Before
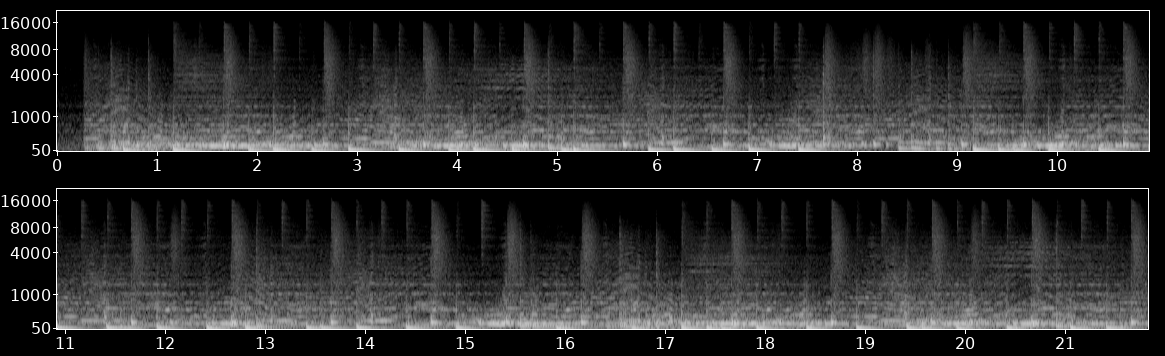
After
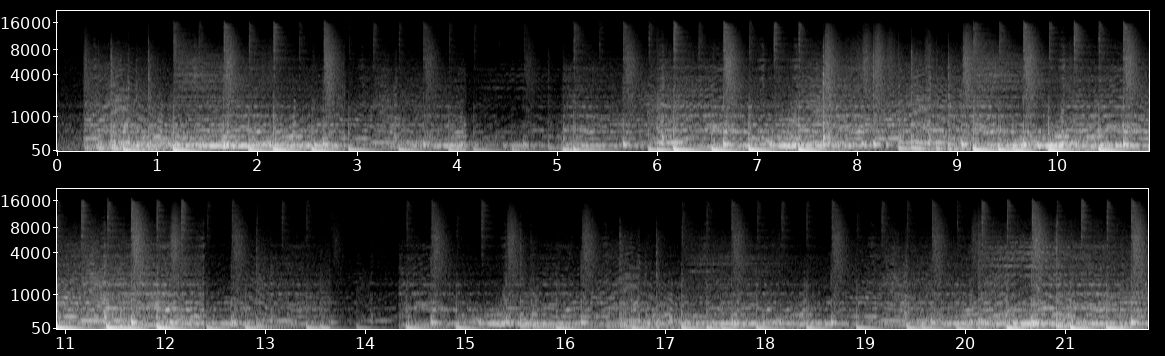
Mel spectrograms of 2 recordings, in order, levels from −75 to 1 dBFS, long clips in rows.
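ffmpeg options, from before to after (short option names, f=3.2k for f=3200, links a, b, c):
-af "asetnsamples=n=441:p=0,asendcmd='2.88 volume volume -3.5dB;4.09 volume volume -11.5dB;5.06 volume volume -0.5dB;6 volume volume 6dB;12.39 volume volume -5dB;13.65 volume volume -16dB;14.34 volume volume -3dB;20.13 volume volume 4dB',volume=4dB"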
